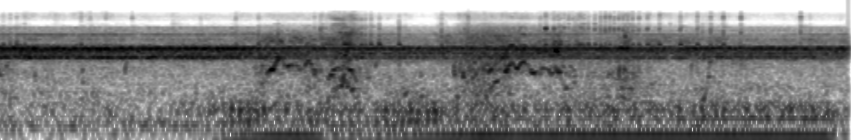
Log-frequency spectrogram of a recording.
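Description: Steady high-pitched chorus of night insects, with a low steady hum coming in about a second in.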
